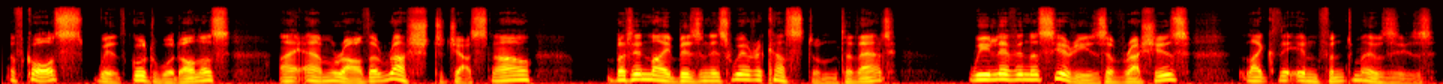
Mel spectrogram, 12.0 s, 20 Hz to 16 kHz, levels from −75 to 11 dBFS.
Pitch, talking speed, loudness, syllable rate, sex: 125 Hz, 150 wpm, -18 LUFS, 4.5 syllables/s, male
